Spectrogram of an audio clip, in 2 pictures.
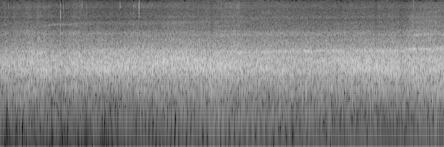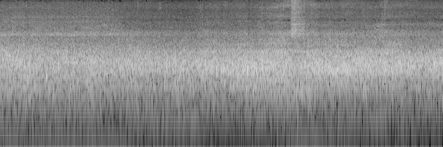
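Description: Strong wind rushes past in the open air.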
